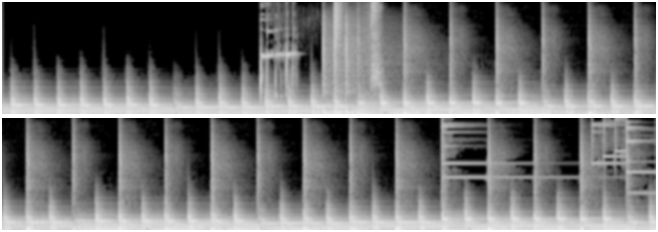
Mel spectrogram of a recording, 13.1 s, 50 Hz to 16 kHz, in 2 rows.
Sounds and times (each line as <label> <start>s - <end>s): bass 0.0s - 13.0s
glockenspiel 2.6s - 3.0s
drum 2.8s - 4.1s
glockenspiel 11.0s - 13.0s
